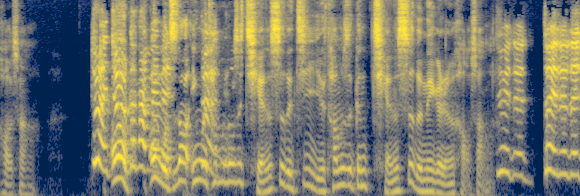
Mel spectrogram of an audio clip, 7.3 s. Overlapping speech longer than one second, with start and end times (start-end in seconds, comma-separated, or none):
1.4-3.0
